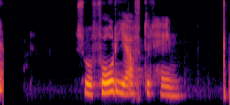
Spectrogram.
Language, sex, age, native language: Icelandic, female, 18-19, Icelandic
